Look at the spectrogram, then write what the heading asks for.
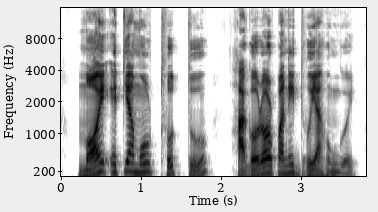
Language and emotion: Assamese, neutral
